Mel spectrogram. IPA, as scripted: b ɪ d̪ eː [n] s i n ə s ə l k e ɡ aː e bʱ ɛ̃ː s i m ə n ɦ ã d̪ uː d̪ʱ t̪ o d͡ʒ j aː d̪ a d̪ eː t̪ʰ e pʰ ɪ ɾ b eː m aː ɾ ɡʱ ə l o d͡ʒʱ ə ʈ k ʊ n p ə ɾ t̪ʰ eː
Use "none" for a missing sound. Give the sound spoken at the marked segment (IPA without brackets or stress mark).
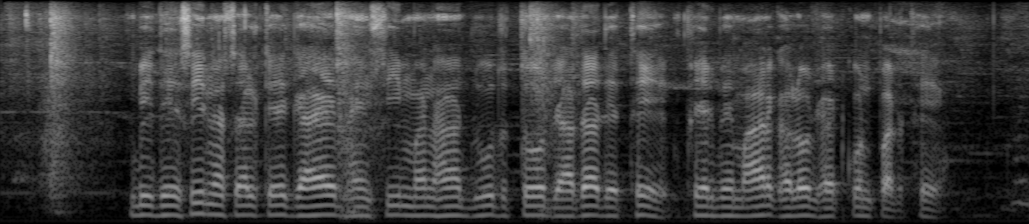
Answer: none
